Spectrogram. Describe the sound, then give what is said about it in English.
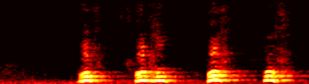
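Several dogs bark in the distance: four clear, evenly spaced barks in a steady rhythm, alone without any talk. “off in the distance as several dogs appear to be coming your way.”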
